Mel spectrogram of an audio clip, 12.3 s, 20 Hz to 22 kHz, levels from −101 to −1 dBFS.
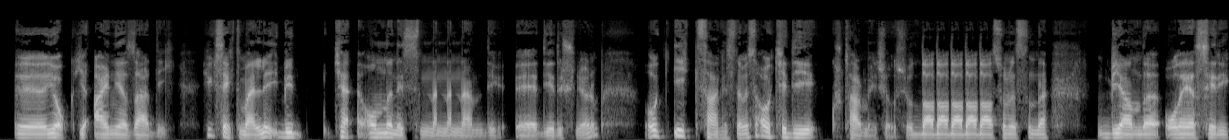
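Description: Speech with repeated frames: a 144 ms chunk stutters twice extra at 4.36 to 4.65 s, then four extra times at 9.33 to 9.90 s, which fits a resent six-frame block.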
